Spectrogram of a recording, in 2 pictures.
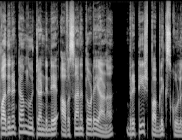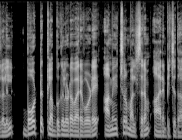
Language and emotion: Malayalam, neutral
